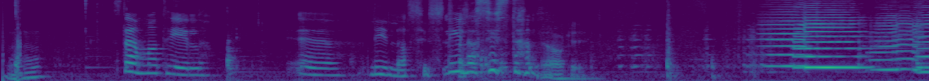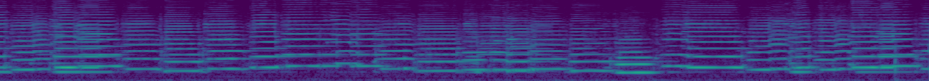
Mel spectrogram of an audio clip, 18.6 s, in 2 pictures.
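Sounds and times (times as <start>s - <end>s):
Swedish fiddle tune: 7.4s - 18.5s.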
